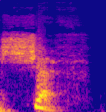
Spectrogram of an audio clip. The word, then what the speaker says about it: chef: Okay, CH is not pronounced as ch. Okay, not CH sound. It should be like the SH sound. So sh, a chef.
